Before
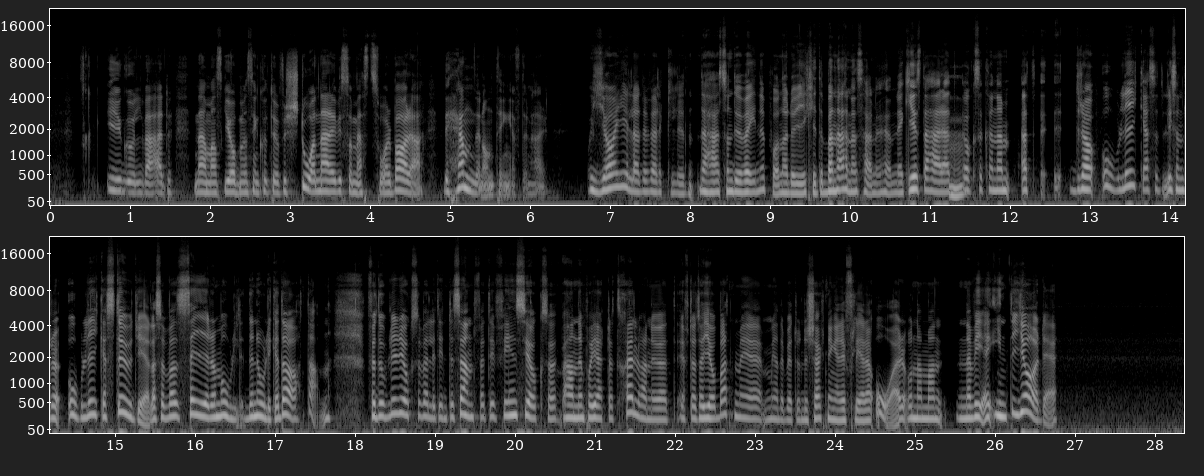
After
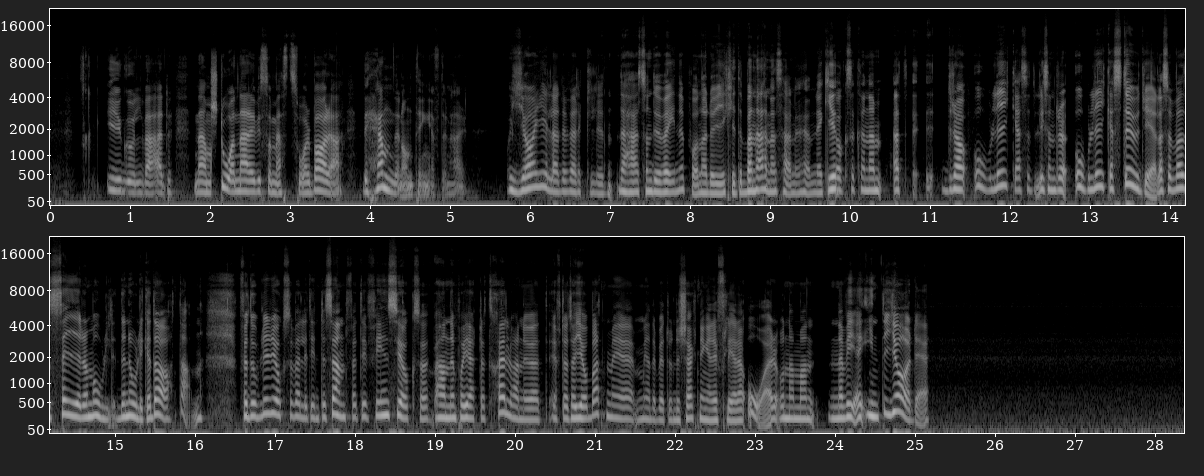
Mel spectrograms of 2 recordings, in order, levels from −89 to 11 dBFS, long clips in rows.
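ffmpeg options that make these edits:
-filter_complex "[0:a]asplit=3[s0][s1][s2];[s0]atrim=end=2.022[s3];[s1]atrim=start=3.028:end=10.842[s4];[s2]atrim=start=11.428[s5];[s3][s4]acrossfade=d=0.004:c1=hsin:c2=hsin[s6];[s6][s5]acrossfade=d=0.004:c1=hsin:c2=hsin"

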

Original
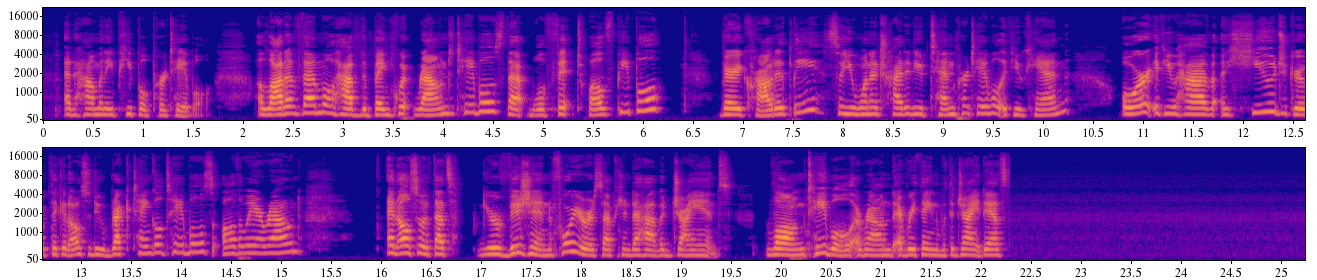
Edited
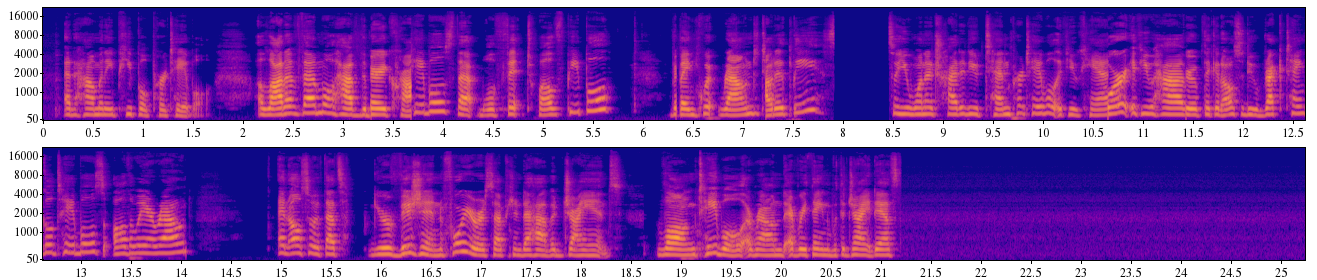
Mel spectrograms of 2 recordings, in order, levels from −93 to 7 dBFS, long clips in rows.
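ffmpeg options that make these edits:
-filter_complex "[0:a]asplit=9[s0][s1][s2][s3][s4][s5][s6][s7][s8];[s0]atrim=end=3.282[s9];[s1]atrim=start=6.828:end=7.232[s10];[s2]atrim=start=4.178:end=6.832[s11];[s3]atrim=start=3.278:end=4.182[s12];[s4]atrim=start=7.228:end=7.91,asetpts=PTS-STARTPTS,afade=t=out:st=0.678:d=0.004:c=hsin,apad=pad_dur=0.55[s13];[s5]atrim=start=7.91:end=10.102,asetpts=PTS-STARTPTS,afade=t=in:d=0.004:c=hsin[s14];[s6]atrim=start=10.878:end=11.662[s15];[s7]atrim=start=12.518:end=15.14,asetpts=PTS-STARTPTS,afade=t=out:st=2.618:d=0.004:c=hsin:silence=0.11885[s16];[s8]atrim=start=15.14,asetpts=PTS-STARTPTS,afade=t=in:d=2.01:silence=0.11885[s17];[s9][s10]acrossfade=d=0.004:c1=hsin:c2=hsin[s18];[s18][s11]acrossfade=d=0.004:c1=hsin:c2=hsin[s19];[s19][s12]acrossfade=d=0.004:c1=hsin:c2=hsin[s20];[s13][s14]concat=n=2:v=0:a=1[s21];[s20][s21]acrossfade=d=0.004:c1=hsin:c2=hsin[s22];[s22][s15]acrossfade=d=0.004:c1=hsin:c2=hsin[s23];[s16][s17]concat=n=2:v=0:a=1[s24];[s23][s24]acrossfade=d=0.004:c1=hsin:c2=hsin"

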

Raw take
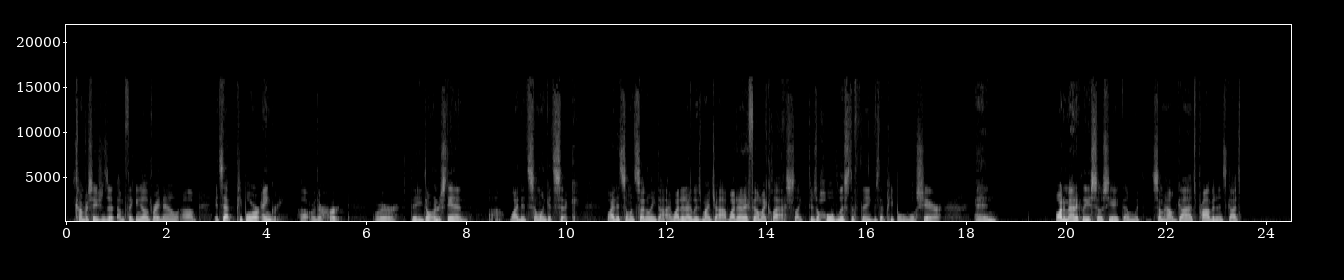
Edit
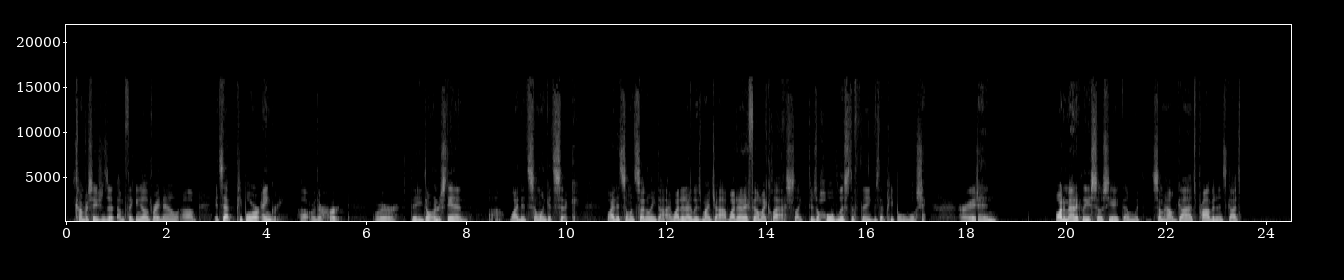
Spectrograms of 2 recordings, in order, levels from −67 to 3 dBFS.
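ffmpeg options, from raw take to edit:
-filter_complex "[0:a]asplit=3[s0][s1][s2];[s0]atrim=end=17.122[s3];[s1]atrim=start=17.118:end=18.242,asetpts=PTS-STARTPTS,areverse[s4];[s2]atrim=start=18.238[s5];[s3][s4]acrossfade=d=0.004:c1=hsin:c2=hsin[s6];[s6][s5]acrossfade=d=0.004:c1=hsin:c2=hsin"

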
